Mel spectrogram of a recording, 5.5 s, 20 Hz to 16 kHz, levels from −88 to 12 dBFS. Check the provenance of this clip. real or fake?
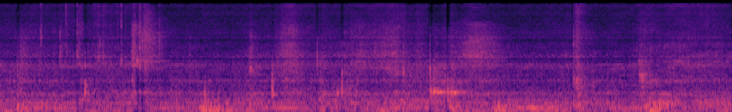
fake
